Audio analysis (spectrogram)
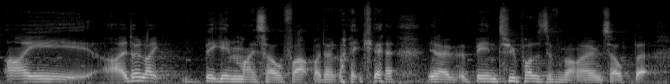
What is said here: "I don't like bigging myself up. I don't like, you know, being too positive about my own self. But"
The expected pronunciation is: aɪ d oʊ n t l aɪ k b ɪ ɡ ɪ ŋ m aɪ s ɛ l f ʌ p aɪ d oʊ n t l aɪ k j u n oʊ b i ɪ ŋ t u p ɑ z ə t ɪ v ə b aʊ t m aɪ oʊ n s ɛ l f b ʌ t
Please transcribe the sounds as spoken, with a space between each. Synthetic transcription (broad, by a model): aɪ d oʊ n t l aɪ k b ɪ ɡ ɪ ŋ m aɪ s ɛ l f ʌ p aɪ d oʊ n t l aɪ k j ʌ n oʊ b i ɪ ŋ t u p ɑ z ə t ɪ v ə b aʊ t m aɪ oʊ n s ɛ l f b ʌ t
